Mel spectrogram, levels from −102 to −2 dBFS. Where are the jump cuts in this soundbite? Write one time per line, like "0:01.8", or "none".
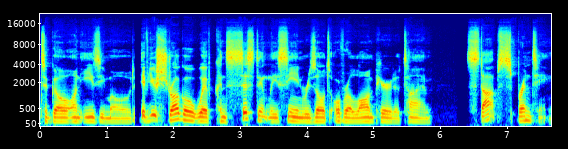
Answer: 0:01.3

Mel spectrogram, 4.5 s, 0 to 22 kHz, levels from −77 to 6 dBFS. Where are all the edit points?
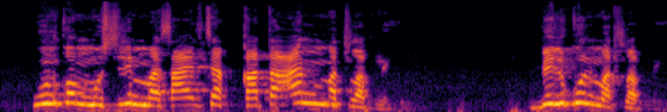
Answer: none

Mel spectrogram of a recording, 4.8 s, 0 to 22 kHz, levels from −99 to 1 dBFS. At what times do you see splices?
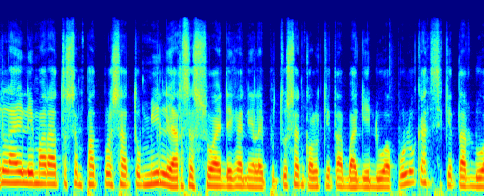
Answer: none

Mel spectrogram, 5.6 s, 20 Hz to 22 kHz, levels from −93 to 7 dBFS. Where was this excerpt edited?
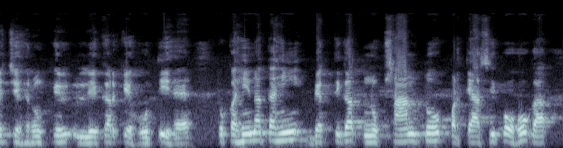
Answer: none

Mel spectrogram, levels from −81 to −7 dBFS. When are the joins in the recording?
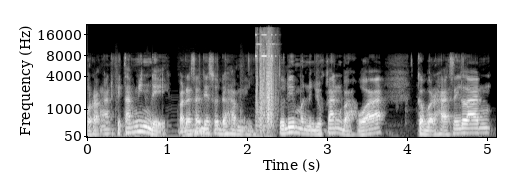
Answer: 0:02.3

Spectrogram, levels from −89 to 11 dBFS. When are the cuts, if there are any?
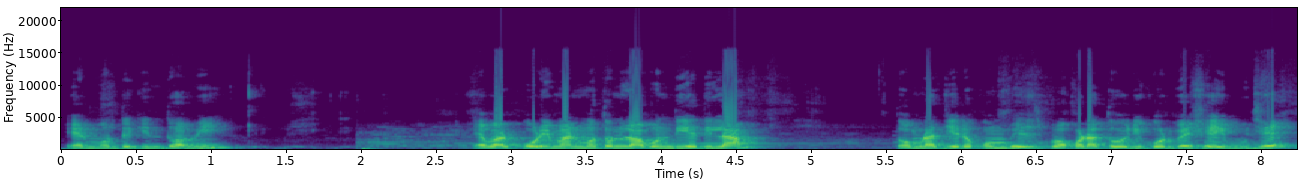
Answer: none

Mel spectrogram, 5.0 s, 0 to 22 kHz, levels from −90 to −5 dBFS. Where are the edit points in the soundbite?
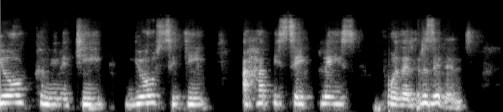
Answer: none

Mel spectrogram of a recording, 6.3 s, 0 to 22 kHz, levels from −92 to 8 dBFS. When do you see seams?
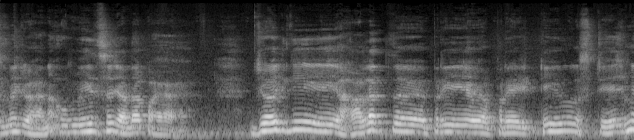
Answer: none

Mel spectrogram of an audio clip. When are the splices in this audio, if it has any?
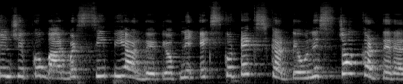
none

